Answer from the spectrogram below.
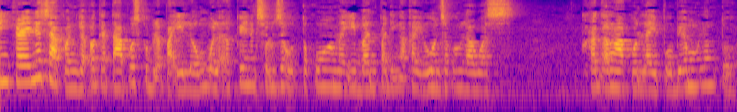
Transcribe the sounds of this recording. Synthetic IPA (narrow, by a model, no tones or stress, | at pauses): ʔɪnkajnasakonɡapɐɡ̚kɐt̪aːposkobla̰ʔpa̰ʔɪloŋwɐla̰ʔakojnɐɡsʊlonsɐʔʊt̪okoŋɐmɐʔɪbanpɐd̪ɪŋakajʔʊnsɐkoŋlaːwas | kaɡaŋaːkonlajpobiamʊlaŋt̪o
